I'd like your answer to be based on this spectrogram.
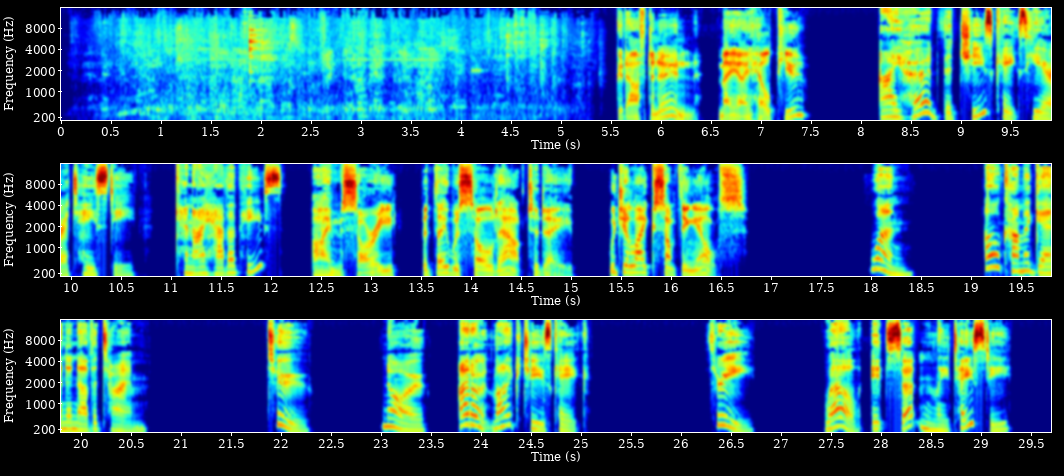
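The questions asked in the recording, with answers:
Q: Would you like something else?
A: 1: I'll come again another time.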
